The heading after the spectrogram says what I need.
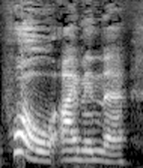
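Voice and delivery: loud, eager whoa; eager jump in. Real, not acted. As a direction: dive straight into the debate. Jumping into an online argument.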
